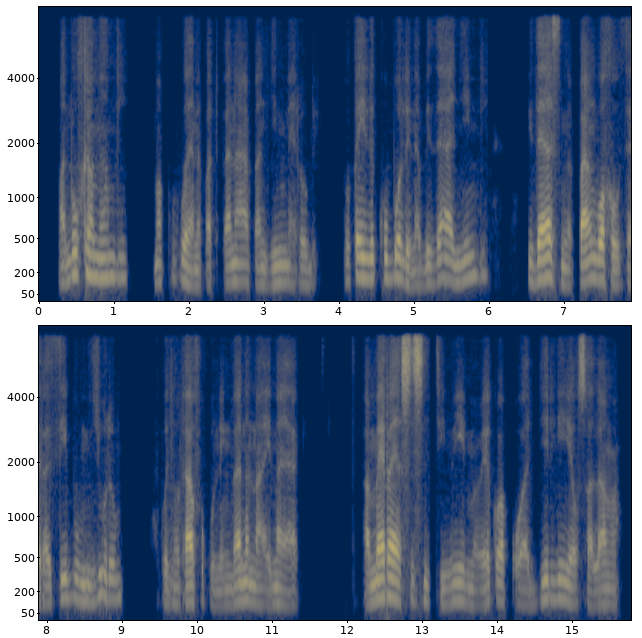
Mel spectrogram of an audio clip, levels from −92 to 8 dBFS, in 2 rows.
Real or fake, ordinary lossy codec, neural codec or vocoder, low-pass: fake; MP3, 48 kbps; codec, 16 kHz, 0.3 kbps, FocalCodec; 7.2 kHz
